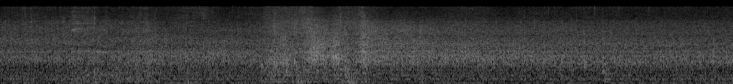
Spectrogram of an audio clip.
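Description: Shredded cabbage and potato sizzling steadily as they dry-roast in a stainless-steel pan, the water already cooked off. A spatula stirs through them, louder for a moment about three seconds in.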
